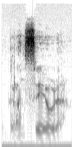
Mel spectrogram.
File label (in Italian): "granzeola", dialetto veneto; s.f. grancevola (crostaceo)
